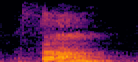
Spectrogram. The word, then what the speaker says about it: thumb: The other words that B's are not pronounced are numb. Like your aunt or something is dead. Numb. Thumb.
